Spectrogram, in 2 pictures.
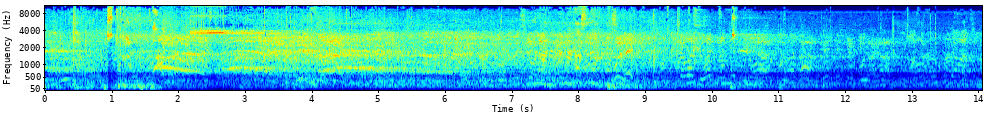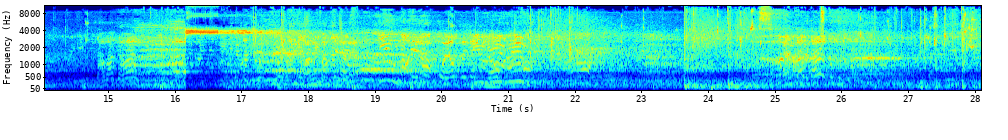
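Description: A volleyball is struck with hard slaps.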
